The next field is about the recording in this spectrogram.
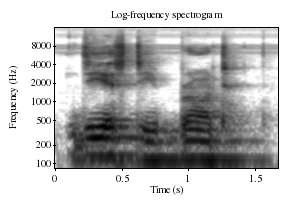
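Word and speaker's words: brought: जैसे कैच का कॉट है, वाई का वॉट है, एक अब ब्रिंग का ब्रॉट है, BROUGST, ब्रॉट। थिंक का थॉट है, THOUGST, थॉट मैंने विचार, इसमें GS साइलेंट है।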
